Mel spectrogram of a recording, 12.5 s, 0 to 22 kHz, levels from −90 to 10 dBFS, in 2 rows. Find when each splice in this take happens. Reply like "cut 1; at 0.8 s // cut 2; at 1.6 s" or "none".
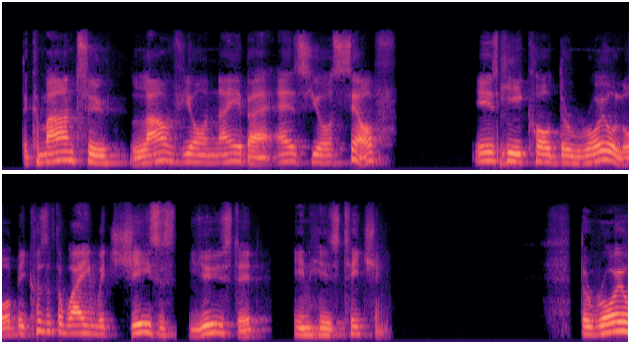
cut 1; at 5.0 s // cut 2; at 8.0 s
